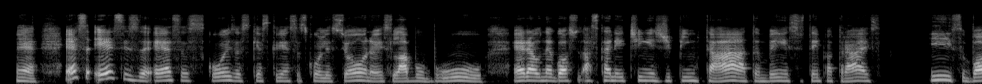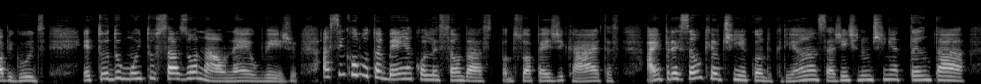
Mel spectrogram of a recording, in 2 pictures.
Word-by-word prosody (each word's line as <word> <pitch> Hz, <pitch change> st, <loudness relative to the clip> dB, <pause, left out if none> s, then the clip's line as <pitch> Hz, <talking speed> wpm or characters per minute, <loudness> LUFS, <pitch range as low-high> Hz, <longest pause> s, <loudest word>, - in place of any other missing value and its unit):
É. 160 Hz, -5 st, +1 dB, 0.3 s
Essa 285 Hz, -1 st, +4 dB
esses 245 Hz, -6 st, +4 dB
essas 175 Hz, 0 st, 0 dB
coisas 175 Hz, -3 st, -4 dB
que -, -, -8 dB
as 160 Hz, -, -6 dB
crianças 155 Hz, -1 st, -6 dB
colecionam, 160 Hz, +2 st, -1 dB
esse 145 Hz, +1 st, -3 dB
Labubu, 150 Hz, +1 st, -1 dB, 0.3 s
era 175 Hz, +1 st, +7 dB
o -, -, -3 dB
negócio 170 Hz, 0 st, +2 dB
as -, -, -2 dB
canetinhas 175 Hz, -1 st, -1 dB
de 165 Hz, -, -2 dB
pintar 175 Hz, 0 st, +3 dB
também 160 Hz, +2 st, -5 dB
esses 155 Hz, -1 st, -9 dB
tempo 160 Hz, 0 st, -6 dB
atrás. 155 Hz, +2 st, -1 dB, 0.5 s
Isso, 195 Hz, -5 st, -2 dB
Bobbie 175 Hz, +4 st, +4 dB
Goods. 170 Hz, 0 st, -5 dB, 0.3 s
É 200 Hz, -, 0 dB
tudo 260 Hz, +7 st, -2 dB
muito 270 Hz, +3 st, -3 dB
sazonal, 260 Hz, -, +4 dB
né, 155 Hz, +2 st, -1 dB
eu 155 Hz, -, -8 dB
vejo. 150 Hz, -1 st, -4 dB, 0.2 s
Assim 355 Hz, +7 st, -1 dB
como 450 Hz, -3 st, +3 dB
também 260 Hz, -7 st, +2 dB
a 260 Hz, -, -1 dB
coleção 210 Hz, -5 st, -2 dB
das 160 Hz, -3 st, 0 dB
dos -, -, -8 dB
papéis 165 Hz, 0 st, -1 dB
de 185 Hz, -, -3 dB
cartas. 155 Hz, -2 st, -2 dB, 0.3 s
A -, -, +6 dB
impressão 265 Hz, +4 st, +2 dB
que 305 Hz, -, -4 dB
eu 255 Hz, -, +1 dB
tinha 215 Hz, -2 st, +1 dB
quando 175 Hz, -4 st, -3 dB
criança, 190 Hz, +6 st, -2 dB
a -, -, -1 dB
gente 195 Hz, +3 st, -1 dB
não 210 Hz, +1 st, -3 dB
tinha 225 Hz, +2 st, +1 dB
tanta, 205 Hz, -4 st, 0 dB
175 Hz, 165 wpm, -25 LUFS, 160-215 Hz, 0.5 s, era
